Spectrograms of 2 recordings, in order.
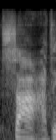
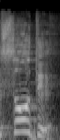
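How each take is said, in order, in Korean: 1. 모음은 열린 'ah' 소리예요. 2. 모음은 둥근 'oh' 소리예요. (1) "미국식 라피들이 사드 이렇게 말하거든요" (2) "히브리식 발음은 소드"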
